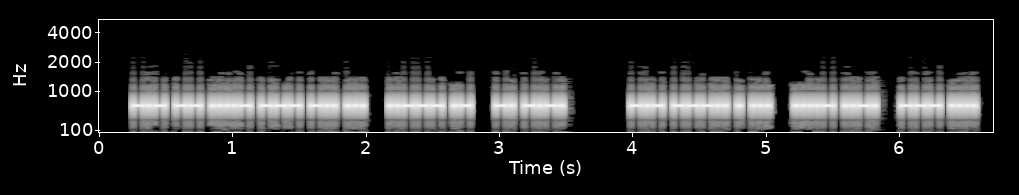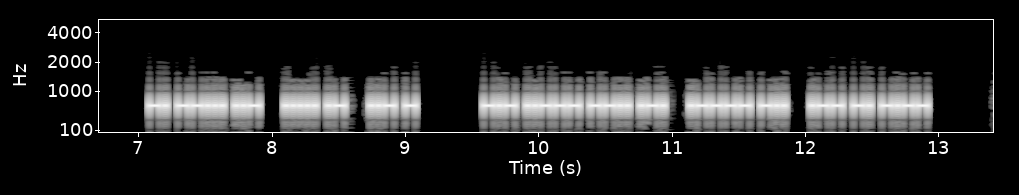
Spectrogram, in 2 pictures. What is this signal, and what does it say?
Morse code, heard as a keyed tone, about 46 wpm, 670 Hz. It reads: KM4ODS 2A NC K8ES 4F OH N7U 5A UT K2ZR 1D WNY
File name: LARK-FD-2022-Log-in-CW-45wpm-670-Hz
